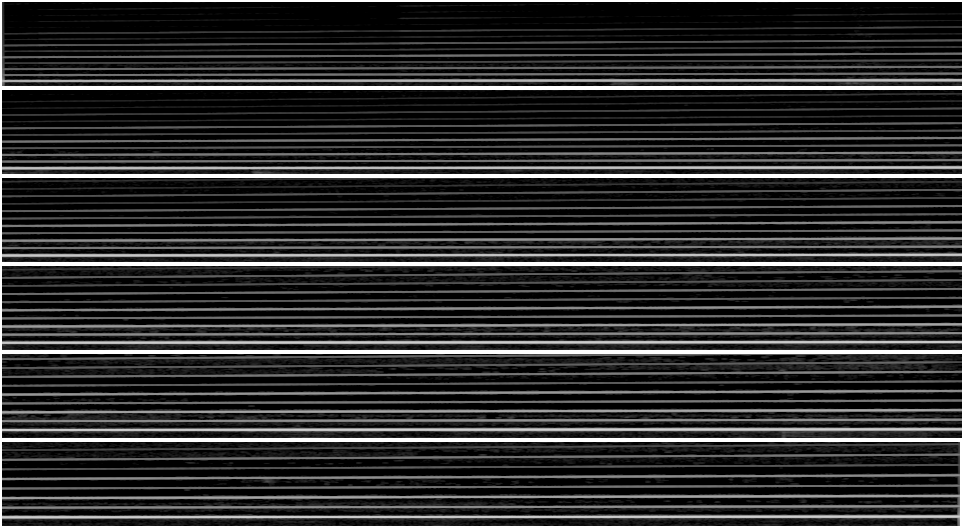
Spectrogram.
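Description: Electronic water-eject tone for clearing water out of an iPhone speaker: one steady tone with overtones, gliding slowly upward in pitch the whole way, and getting louder about four seconds in.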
